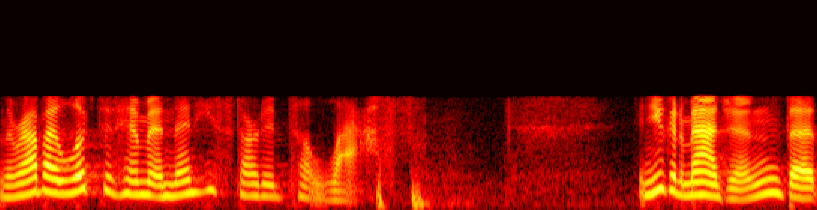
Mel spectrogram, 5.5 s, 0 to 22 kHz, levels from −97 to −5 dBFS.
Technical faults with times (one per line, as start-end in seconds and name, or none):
none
